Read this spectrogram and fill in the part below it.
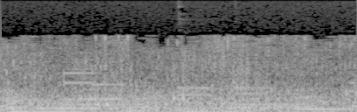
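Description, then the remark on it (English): A Coast Guard motorboat's engine drones steadily over open sea as it approaches, a loud rumble with a low humming tone and a wash of spray that holds level throughout. “A Coast Guard boat approaches.”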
